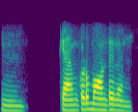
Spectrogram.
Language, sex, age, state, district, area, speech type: Telugu, male, 45-60, Andhra Pradesh, East Godavari, rural, conversation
